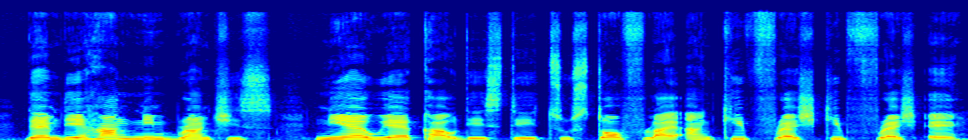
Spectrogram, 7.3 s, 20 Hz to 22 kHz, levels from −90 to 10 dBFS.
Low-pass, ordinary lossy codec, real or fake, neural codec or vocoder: none; none; real; none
